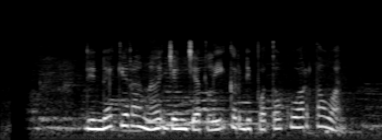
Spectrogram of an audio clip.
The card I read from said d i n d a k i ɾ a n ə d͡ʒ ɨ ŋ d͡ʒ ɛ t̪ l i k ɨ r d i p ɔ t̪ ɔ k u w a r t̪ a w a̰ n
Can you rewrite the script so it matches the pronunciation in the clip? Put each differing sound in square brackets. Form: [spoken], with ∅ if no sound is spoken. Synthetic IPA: d i n d a k i ɾ a n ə d͡ʒ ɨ ŋ d͡ʒ ɛ t̪ l i k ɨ r d i p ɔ t̪ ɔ k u w a r t̪ a w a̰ n

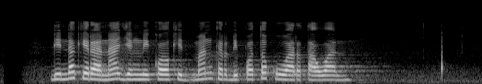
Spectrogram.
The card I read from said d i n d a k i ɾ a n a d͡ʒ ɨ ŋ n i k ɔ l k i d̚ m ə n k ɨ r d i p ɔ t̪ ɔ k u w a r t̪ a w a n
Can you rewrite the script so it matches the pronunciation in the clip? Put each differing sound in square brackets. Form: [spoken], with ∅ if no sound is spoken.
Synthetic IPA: d i n d a k i ɾ a n a d͡ʒ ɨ ŋ n i k ɔ l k i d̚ m [a] n k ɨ r d i p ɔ t̪ ɔ k u w a r t̪ a w a n

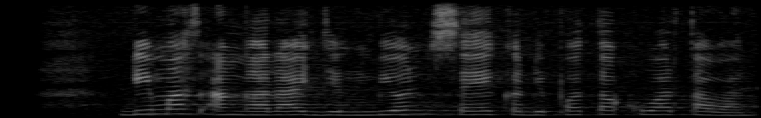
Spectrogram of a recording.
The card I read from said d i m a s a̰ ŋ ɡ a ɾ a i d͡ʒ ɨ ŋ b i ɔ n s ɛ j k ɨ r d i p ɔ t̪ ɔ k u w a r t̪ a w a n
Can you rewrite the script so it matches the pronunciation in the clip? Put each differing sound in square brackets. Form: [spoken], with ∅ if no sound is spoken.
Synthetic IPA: d i m a s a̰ ŋ ɡ a ɾ a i d͡ʒ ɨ ŋ b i ɔ n s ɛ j k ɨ r d i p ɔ t̪ ɔ k u w a r t̪ a w a n

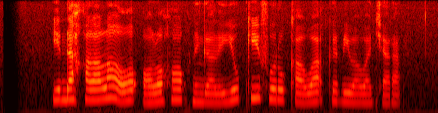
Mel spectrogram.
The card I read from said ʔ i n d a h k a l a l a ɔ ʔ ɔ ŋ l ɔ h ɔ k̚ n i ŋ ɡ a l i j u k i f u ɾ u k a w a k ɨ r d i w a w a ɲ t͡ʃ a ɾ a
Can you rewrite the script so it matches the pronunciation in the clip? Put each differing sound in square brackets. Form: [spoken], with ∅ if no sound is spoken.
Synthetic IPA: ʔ i n d a h k a l a l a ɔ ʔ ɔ [∅] l ɔ h ɔ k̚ n i ŋ ɡ a l i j u k i f u ɾ u k a w a k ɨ r d i w a w a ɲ t͡ʃ a ɾ a

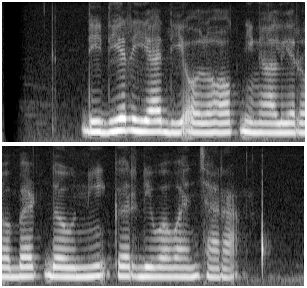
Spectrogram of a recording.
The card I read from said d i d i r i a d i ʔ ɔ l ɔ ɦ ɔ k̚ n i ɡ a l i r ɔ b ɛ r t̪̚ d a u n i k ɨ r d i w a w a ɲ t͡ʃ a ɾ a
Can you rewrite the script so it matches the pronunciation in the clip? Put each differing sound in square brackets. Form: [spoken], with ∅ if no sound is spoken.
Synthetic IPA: d i d i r i a d i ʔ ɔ l ɔ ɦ ɔ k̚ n i [ŋ] a l i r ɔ b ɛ r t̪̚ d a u n i k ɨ r d i w a w a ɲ t͡ʃ a ɾ a

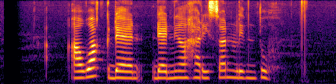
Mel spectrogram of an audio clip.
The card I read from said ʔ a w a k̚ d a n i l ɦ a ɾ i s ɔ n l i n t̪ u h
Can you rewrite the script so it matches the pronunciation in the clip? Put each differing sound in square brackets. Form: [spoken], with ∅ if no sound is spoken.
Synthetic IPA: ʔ a w a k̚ d a n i l ɦ a ɾ i s ɔ n l i n t̪ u h

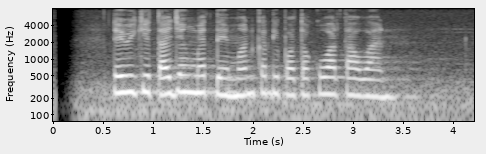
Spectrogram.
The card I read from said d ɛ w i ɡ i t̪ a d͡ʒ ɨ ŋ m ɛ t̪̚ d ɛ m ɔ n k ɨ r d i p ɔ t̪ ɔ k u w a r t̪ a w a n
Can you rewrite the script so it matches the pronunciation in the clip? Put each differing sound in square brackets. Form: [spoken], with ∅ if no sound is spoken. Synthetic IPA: d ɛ w i [k] i t̪ a d͡ʒ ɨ ŋ m ɛ t̪̚ d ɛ m ɔ n k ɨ r d i p ɔ t̪ ɔ k u w a r t̪ a w a n

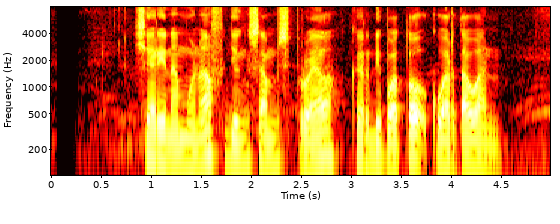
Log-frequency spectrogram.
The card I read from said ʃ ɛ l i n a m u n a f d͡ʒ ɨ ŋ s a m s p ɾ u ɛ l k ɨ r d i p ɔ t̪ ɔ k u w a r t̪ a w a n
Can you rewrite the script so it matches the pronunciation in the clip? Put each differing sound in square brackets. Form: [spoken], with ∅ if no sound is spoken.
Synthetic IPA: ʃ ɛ [ɾ] i n a m u n a f d͡ʒ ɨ ŋ s a m s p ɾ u ɛ l k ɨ r d i p ɔ t̪ ɔ k u w a r t̪ a w a n

